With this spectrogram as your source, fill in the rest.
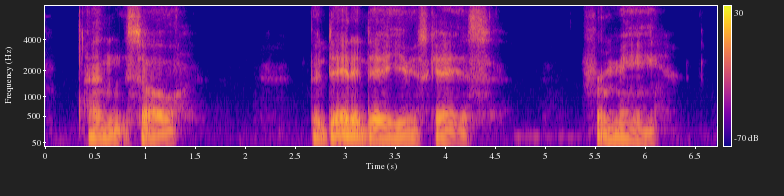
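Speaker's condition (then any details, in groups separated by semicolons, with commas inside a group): ALS; expects to lose voice very soon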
